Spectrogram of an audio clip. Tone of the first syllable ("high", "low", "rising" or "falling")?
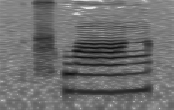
rising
